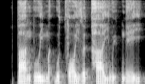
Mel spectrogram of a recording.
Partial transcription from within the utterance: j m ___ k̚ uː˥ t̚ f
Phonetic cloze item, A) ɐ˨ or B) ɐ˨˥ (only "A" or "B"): A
